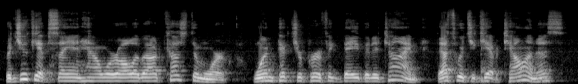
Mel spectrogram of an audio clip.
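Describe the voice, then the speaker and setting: Fed-up surrogate mom acted by a man, satirical audiobook, pitched up, pressing and demanding. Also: a little fast, lightly acted. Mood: reproachful. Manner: insistent, repetitive questioning. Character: indignant, nagging surrogate mother confronting her boss. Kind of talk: satirical audiobook character reading.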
